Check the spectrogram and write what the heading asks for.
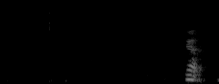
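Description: Quiet room with one faint, short click about half a second in, then a woman saying "yeah" at the very end.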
